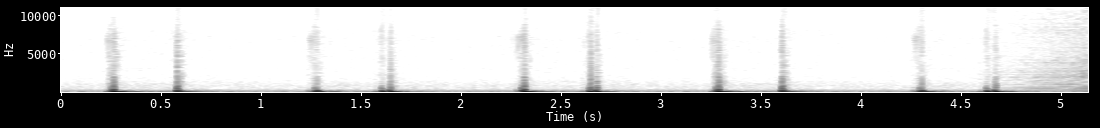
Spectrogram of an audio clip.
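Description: Heartbeat sound effect: a slow double thump, lub-dub, about once a second, five beats in all over a faint steady hum. Music starts to come in near the end.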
